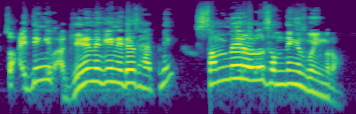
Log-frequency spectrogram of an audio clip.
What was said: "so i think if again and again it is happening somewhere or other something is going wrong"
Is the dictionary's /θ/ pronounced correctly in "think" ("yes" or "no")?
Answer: no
